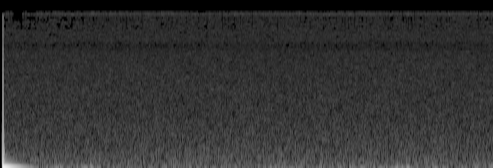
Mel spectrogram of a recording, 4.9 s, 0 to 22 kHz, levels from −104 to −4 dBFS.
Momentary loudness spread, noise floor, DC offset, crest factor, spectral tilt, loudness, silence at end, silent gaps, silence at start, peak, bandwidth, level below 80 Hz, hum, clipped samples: 0 LU; -65 dBFS; under 0.1%; 22 dB; -5.5 dB/octave; -56 LUFS; 4.7 s; none; 0.05 s; -14 dBFS; 17 kHz; -46 dBFS; none; under 0.1%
